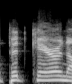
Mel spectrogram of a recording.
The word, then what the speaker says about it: Pitcairn: And then Renrat also wants to know if you've ever contacted Pitcairn Island. – Oh, yeah. – I'm not sure if I'm pronouncing that right. – No, Pitcairn Island, yes.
